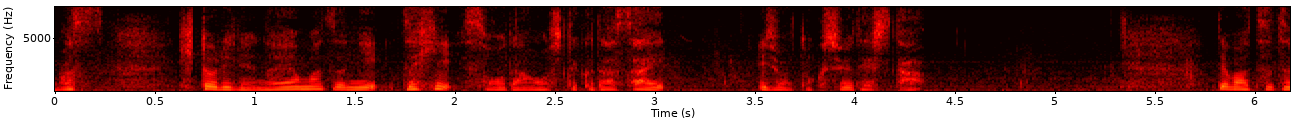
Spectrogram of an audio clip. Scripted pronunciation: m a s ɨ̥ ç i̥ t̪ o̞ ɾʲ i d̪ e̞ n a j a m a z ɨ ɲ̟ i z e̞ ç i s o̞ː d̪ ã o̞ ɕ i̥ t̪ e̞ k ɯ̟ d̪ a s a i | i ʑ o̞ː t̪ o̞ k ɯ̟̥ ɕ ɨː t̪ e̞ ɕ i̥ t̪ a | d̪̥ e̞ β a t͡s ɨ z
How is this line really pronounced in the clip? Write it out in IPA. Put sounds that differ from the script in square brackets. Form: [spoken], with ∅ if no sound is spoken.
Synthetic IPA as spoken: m a s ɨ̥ ç i̥ t̪ o̞ ɾʲ i d̪ e̞ n a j a m a z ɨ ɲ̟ i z e̞ ç i s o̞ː d̪ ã o̞ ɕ i̥ t̪ e̞ k ɯ̟ d̪ a s a i | i ʑ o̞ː t̪ o̞ k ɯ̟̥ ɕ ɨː [d̪] e̞ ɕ i̥ t̪ a | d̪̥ e̞ β a t͡s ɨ z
